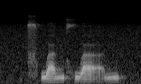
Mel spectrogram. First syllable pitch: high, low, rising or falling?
rising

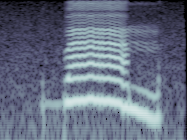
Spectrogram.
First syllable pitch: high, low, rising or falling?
falling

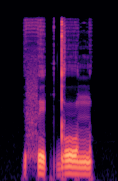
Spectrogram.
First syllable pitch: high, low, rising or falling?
low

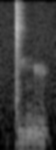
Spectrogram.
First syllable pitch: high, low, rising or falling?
low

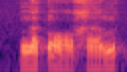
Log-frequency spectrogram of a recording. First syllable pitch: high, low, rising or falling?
rising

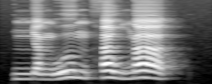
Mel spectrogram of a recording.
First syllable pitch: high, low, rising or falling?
low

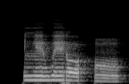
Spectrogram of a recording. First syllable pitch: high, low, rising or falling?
high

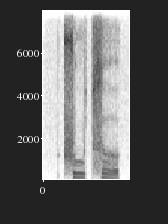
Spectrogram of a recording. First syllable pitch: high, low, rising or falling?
falling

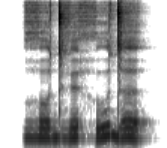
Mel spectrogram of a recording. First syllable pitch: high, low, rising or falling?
low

